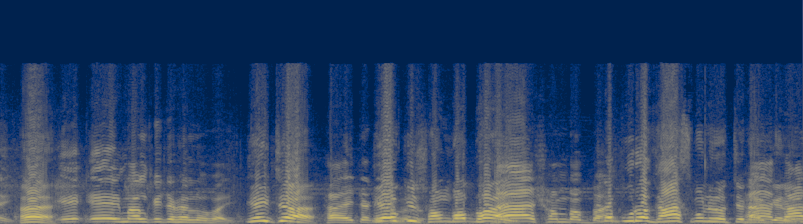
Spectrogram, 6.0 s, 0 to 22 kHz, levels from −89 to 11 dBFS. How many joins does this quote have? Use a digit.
0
